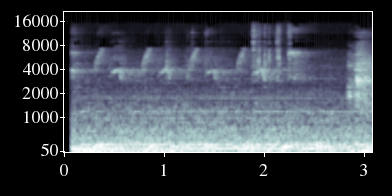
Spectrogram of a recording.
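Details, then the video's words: A young Japanese tit, recorded 2 August 2024, gives thin, high chirps, repeated several times a second, over a steady low hum. "아기박새 소리"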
